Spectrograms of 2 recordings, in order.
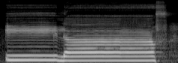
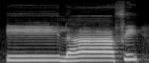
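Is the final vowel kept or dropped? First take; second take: dropped; kept. First: The final vowel is dropped, the la lengthened. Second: The final vowel is kept after the f. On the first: The reader stops at this word. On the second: The reading continues without a stop.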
